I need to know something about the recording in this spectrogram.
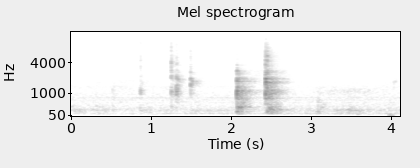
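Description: Metal spoon stirring beet juice in a container, giving a few faint clinks and scrapes, the loudest pair about two seconds in.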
